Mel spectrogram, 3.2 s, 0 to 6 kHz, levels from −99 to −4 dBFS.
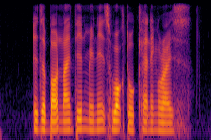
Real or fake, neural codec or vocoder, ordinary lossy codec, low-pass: real; none; none; 5.4 kHz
